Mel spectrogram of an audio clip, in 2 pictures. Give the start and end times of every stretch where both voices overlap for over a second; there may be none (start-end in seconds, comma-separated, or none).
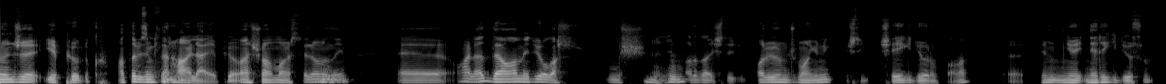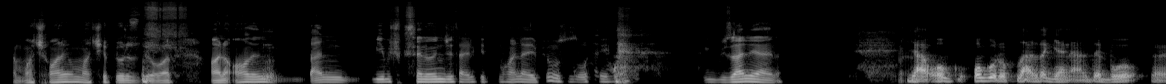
none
